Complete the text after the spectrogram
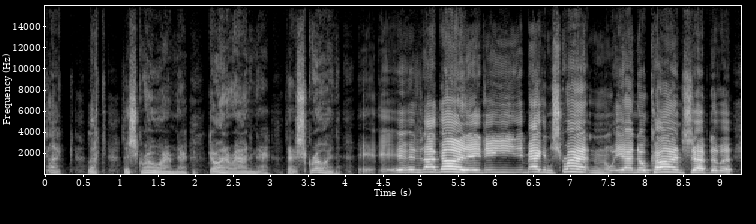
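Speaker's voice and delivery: rambling old politician impression. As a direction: ramble like a doddering politician, blurting lines out loud.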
